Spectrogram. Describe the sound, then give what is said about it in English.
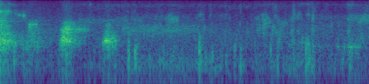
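A dog barks a few times in short, sharp bursts at another dog, with scattered lighter yips and scuffling noises filling the gaps. “There's another one up here you can bark at him.”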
